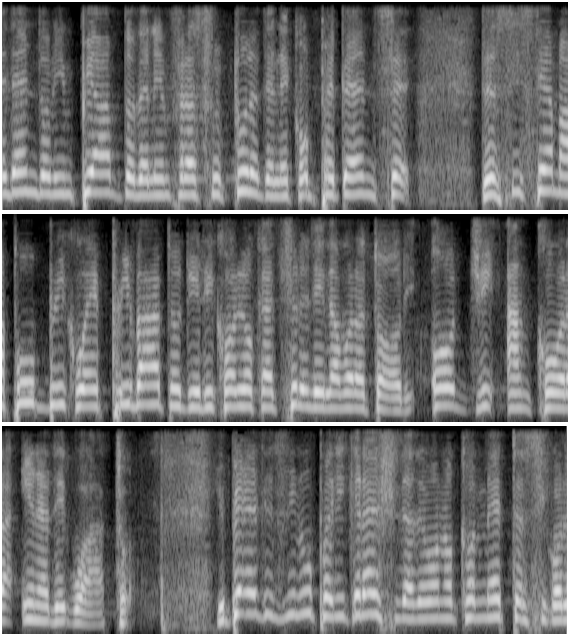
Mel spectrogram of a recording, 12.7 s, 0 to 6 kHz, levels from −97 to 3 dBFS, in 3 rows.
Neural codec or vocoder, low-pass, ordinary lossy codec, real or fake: codec, 16 kHz, 1.1 kbps, Voila-Tokenizer; 5.4 kHz; AAC, 48 kbps; fake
